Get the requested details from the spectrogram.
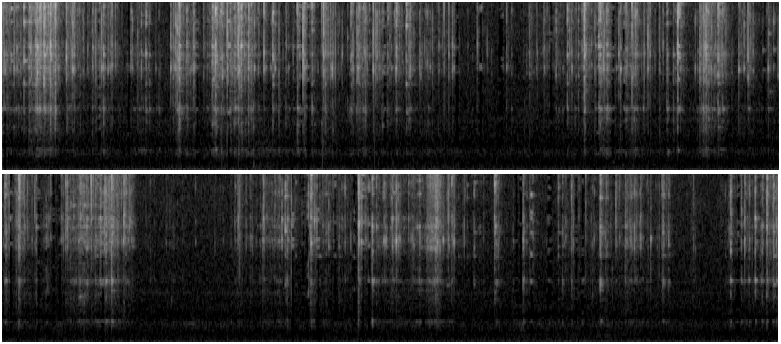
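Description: A stack of bronze-colored metal curtain rings is held in both hands while the fingertips and nails riffle and jangle the rings against each other. Quiet, bright, tinkling metallic clinks come in dense, rapid flurries, thinning out to sparser jingles after about nine seconds. A soft low rumble runs underneath throughout.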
